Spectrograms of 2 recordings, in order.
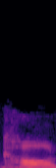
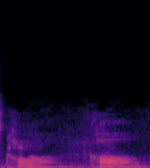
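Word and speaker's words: Karl: It seems like without an R. Yeah, I think it's my accent rather than. I think you said it right and I said it.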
